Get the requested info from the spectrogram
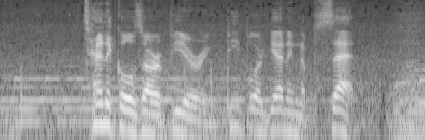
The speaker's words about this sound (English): It's raining.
